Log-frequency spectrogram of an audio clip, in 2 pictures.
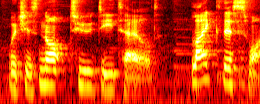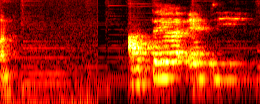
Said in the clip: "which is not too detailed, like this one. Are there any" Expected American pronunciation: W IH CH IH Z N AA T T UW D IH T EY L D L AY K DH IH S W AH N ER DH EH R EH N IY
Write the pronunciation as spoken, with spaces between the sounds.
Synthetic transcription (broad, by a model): W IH CH IH Z N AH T T UW D IH T EY L D L AY K DH IH S W AH N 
